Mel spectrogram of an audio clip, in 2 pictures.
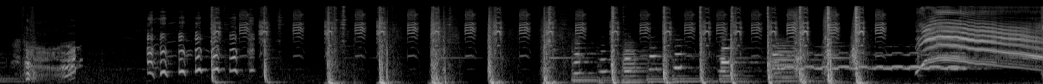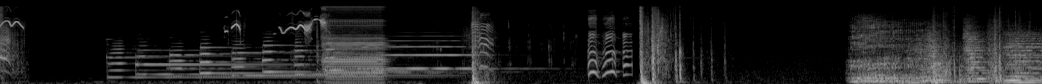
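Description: Cartoon soundtrack of music and slapstick sound effects: a quick run of knocks and clicks, then a long falling squeal about halfway, then held notes, broken by short near-silent gaps.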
